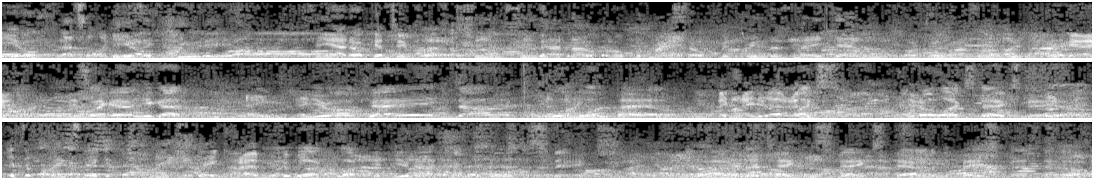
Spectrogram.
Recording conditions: busy venue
